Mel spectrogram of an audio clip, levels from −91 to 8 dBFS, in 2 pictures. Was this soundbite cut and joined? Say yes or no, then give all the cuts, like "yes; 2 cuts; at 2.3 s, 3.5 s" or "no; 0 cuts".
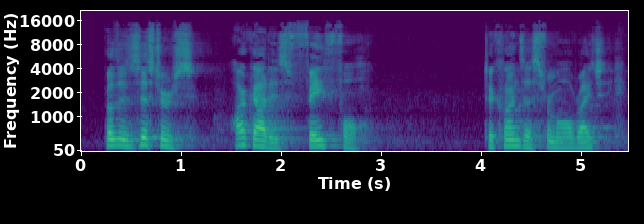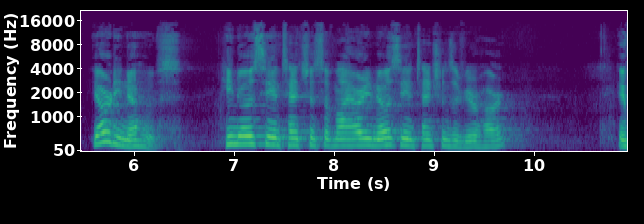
yes; 1 cut; at 5.5 s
